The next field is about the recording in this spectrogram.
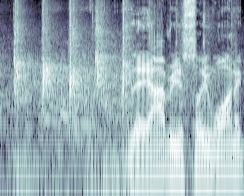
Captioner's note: crowd members clapping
